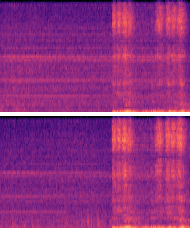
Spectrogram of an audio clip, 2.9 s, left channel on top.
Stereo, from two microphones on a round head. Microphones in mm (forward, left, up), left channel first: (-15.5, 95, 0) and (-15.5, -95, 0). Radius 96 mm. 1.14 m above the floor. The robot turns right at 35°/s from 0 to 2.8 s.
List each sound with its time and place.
1.7 s writing: 150° right, 1.4 m; by 2.8 s 110° right, 1.4 m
